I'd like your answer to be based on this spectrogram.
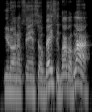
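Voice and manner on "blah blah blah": ordinary talk, nothing marked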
